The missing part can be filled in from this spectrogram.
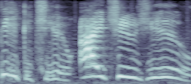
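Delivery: poorly done, high anime hero voice. Doing an Ash Ketchum impression a viewer asked for: bad Ash Ketchum impression. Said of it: "A good Ash impression?".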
